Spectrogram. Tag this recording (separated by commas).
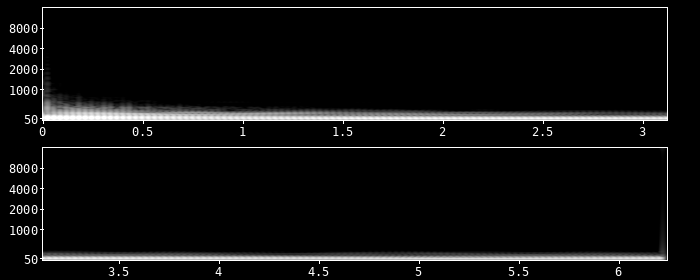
Music, Guitar, Bass guitar, Plucked string instrument, Musical instrument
